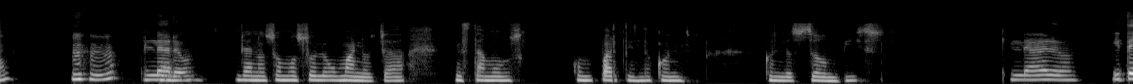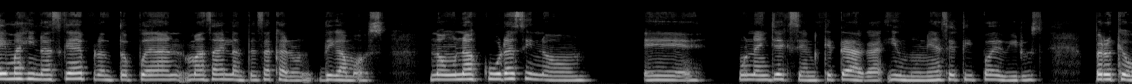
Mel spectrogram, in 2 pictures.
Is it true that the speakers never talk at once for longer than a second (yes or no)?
yes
